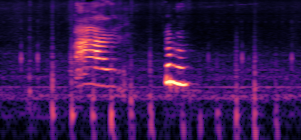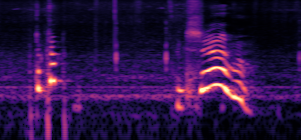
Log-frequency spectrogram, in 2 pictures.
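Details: Domestic cat during a cuddle, giving several short meows, one long wavering meow near the end sliding down in pitch, with soft clicks, a steady background hum and a person's voice.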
